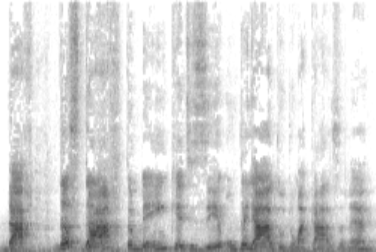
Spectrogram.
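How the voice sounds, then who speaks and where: A woman teaching German pronunciation as a patient teacher, demonstrating each sound slowly. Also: mid-range voice, lively intonation, sharp tone. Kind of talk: pronunciation lesson. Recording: echoey room with faint noise.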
